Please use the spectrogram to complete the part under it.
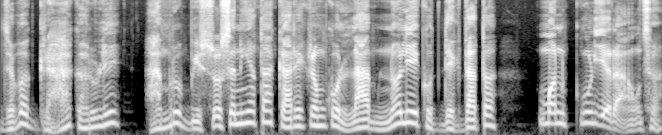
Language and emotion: Nepali, sad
